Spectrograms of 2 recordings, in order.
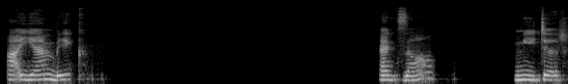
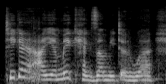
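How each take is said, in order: First: Drawn out slowly, word by word; slow dictation. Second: Said in the usual way. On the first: Shown as a demonstration. Teacher dictating the meter name to students, slowly drawn out. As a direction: stretch each word so students can note it down. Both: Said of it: "कौन सा metre use हुआ है?".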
